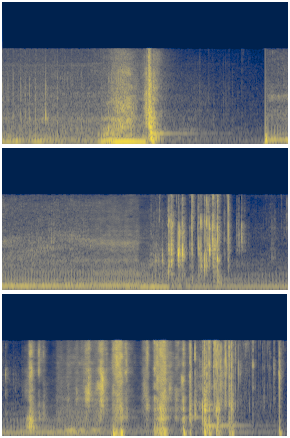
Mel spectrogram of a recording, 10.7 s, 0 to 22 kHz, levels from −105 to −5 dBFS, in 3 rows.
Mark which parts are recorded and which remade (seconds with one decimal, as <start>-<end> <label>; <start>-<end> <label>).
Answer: 0.0-4.7 recorded; 4.7-5.4 remade; 5.4-7.4 recorded; 7.4-9.5 remade; 9.5-10.7 recorded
